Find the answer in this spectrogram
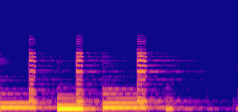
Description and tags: electric guitar certainly not the best sample, by can save your life.
guitar, electric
